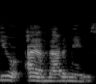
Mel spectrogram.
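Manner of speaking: slow, deliberate dog character voice. Giving the dog a voice as it stares at the treats: voicing the dog. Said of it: "the look on his face is like".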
